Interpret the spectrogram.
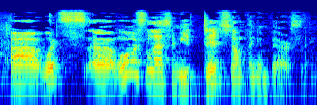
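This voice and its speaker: A male host firing off quick, teasing questions in a relaxed interview. His voice leaps all over the place, mid-pitched and very animated, with light noise under it. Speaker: radio host. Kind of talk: casual interview.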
